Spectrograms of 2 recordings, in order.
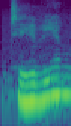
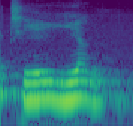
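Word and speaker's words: चेइयं: किसको कहते हैं ना, चेयं, क्या बोलते हैं तिकोतो के पाठ में, मंगलम देव्यं, चेवियंग नहीं है, चेवियंग इज इनकरेक्ट, वो गलत प्रोनाउंसिएशन है। सही क्या है, चेयंग।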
